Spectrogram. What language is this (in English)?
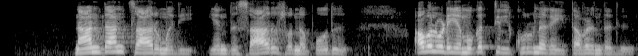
Tamil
